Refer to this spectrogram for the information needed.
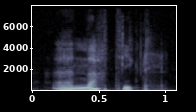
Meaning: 1. article (a piece of nonfictional writing) 2. article 3. merchandise, sales article 4. section (of a law) 5. joint, articulation 6. moment (only in the phrase à l'article de la mort)
- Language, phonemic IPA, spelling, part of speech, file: French, /aʁ.tikl/, article, noun, Fr-article.ogg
